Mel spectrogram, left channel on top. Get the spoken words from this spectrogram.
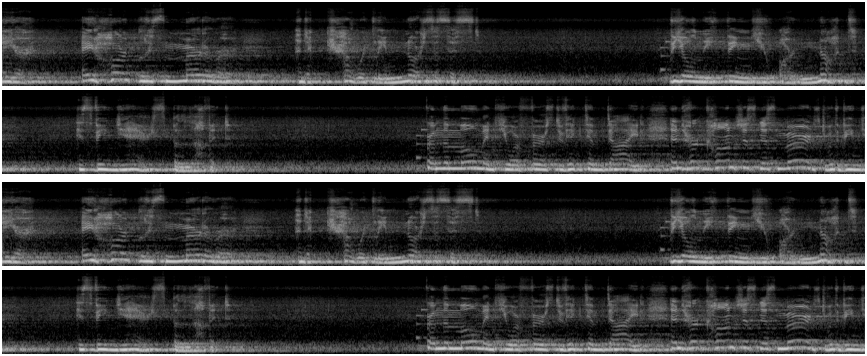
a heartless murderer, and a cowardly narcissist. The only thing you are not is Vignier's beloved. From the moment your first victim died and her consciousness merged with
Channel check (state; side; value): normal; both; correlation 0.94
